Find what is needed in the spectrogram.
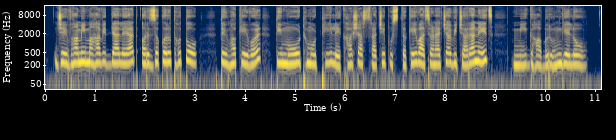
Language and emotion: Marathi, fearful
